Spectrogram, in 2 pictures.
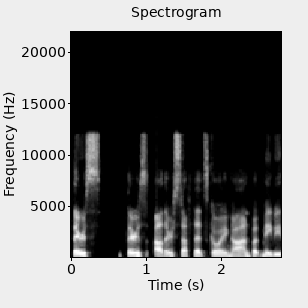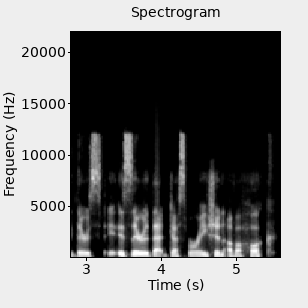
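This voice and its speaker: A woman's voice: low voice, moderate pace, fairly bright tone, no room sound, clean studio sound. A woman co-hosting a podcast in casual chat, earnest and thoughtful, drawing out her points. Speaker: podcast co-host.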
